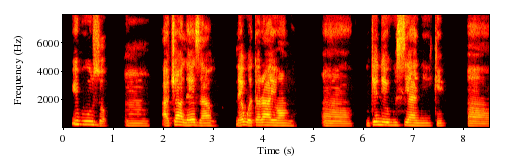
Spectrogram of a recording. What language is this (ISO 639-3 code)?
ibo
